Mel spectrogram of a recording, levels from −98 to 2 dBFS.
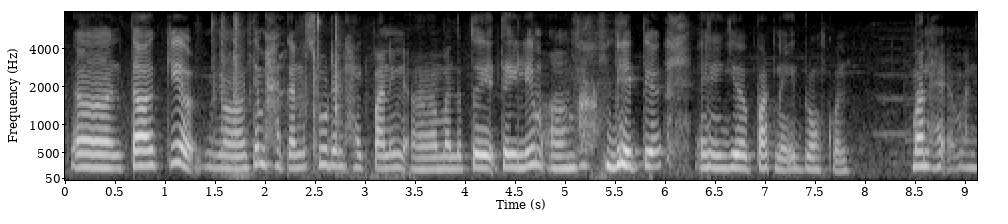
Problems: background sounds at intervals, continuous background conversations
